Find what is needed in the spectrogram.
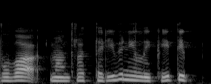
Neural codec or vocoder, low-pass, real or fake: codec, 44.1 kHz, 7.8 kbps, DAC; 7.2 kHz; fake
